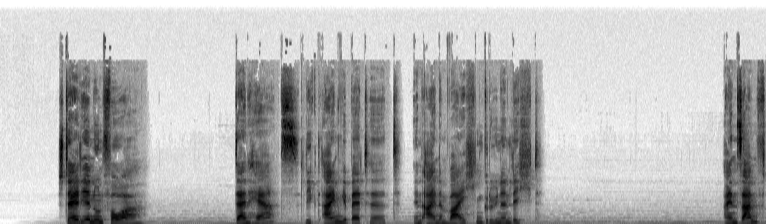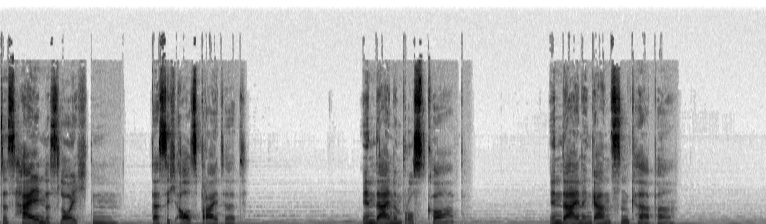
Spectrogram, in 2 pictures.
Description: • Format: Geführte Meditationen (Audio-Dateien)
